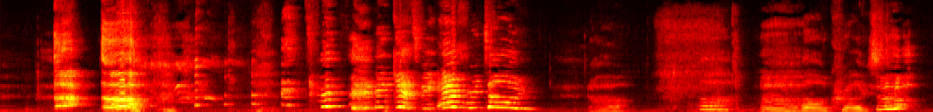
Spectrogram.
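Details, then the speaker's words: Man with persistent hiccups that he says a glass of water did not stop makes abrupt gulping catches breaking into voiced sounds, some with a short lamb-like bleating tail, amid laughter; companion suspects he is exaggerating: hiccups. "no it's it's how I'm hiccuping but that's not normal no it's not you're not hiccuping you're getting punched in the stomach"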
